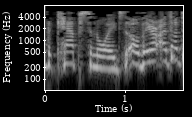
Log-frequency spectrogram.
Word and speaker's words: capsaicinoids: Capsaicinoids. Oh, like capsaicin. Yeah, I pronounced that one right. Capsaicinoids.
